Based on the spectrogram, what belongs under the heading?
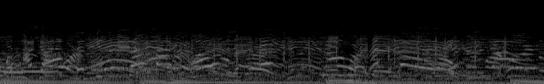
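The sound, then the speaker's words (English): A dense crowd hubbub of many overlapping voices chattering at once, steady and fairly loud throughout, with no single speaker standing out. “Hey, that takes care of the crowd.”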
